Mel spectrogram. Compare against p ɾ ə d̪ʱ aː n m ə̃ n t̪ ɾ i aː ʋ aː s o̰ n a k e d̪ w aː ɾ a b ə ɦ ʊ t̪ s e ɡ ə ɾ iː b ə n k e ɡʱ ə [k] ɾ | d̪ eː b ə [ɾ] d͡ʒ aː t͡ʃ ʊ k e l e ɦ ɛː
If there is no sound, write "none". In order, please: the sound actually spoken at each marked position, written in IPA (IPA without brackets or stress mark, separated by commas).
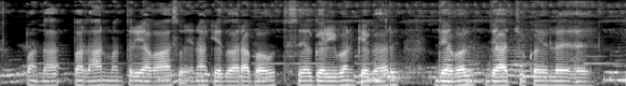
none, l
